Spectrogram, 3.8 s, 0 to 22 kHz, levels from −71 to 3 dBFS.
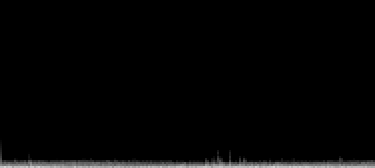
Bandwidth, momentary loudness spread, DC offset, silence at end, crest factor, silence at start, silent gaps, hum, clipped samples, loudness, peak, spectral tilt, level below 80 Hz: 1.2 kHz; 7 LU; 0.1%; 0 s; 12 dB; 0 s; none; none; under 0.1%; -18 LUFS; -4 dBFS; -18.5 dB/octave; -30 dBFS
